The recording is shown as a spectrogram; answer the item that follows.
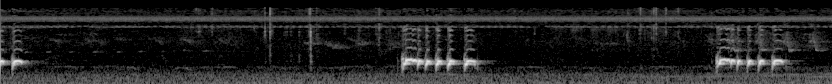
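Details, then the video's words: Zebra dove of local stock, played to prompt other birds to sing: a brief cooing phrase, then two separate quick runs of about five throaty, pulsed coos a few seconds apart, with quiet low rumble between phrases. "Perkutut Lokal Gacor Irama Merdu Bikin Lawan Ikut Bunyi"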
